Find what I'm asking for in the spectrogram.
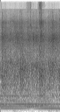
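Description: A church congregation claps briefly in a short, dense burst of applause, with a steady musical tone sustained underneath.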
